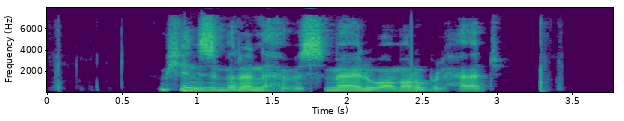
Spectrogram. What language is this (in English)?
Kabyle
